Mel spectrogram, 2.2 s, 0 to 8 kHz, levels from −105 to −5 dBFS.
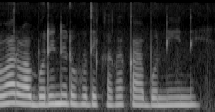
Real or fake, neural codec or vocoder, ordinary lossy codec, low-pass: real; none; none; 7.2 kHz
